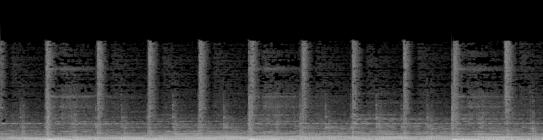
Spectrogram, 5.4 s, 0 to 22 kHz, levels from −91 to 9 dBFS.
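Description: Nothing in the audio stood out as a technical problem on listening.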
